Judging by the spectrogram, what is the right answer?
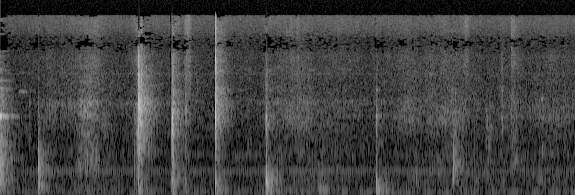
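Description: Rolling pin rolling out dough on a floured worktop, knocking against the surface in a series of short, sharp taps at irregular intervals.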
